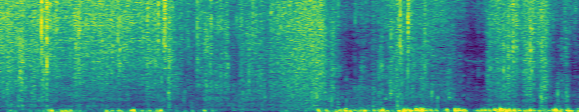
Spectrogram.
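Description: Footsteps crunching on loose rock and gravel, uneven and irregular, heavier in the second half.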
